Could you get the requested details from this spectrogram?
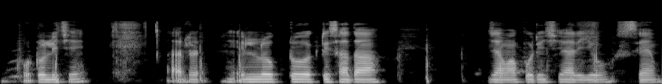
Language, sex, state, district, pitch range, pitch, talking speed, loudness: Bengali, male, West Bengal, Malda, 110-120 Hz, 115 Hz, 120 wpm, -20 LUFS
